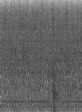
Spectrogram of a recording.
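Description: Peas, corn and paprika sizzle and fry in a pan, a steady close hiss with a brief louder crackle near the middle.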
